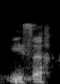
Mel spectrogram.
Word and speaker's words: Esau: Iso. Esau. Esau? Why don't you be Esau? Yeah, Esau. Yeah. Esau? Yeah, Esau. Yeah, I'm pronouncing it right.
